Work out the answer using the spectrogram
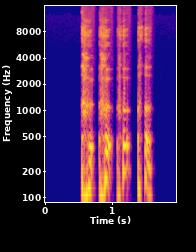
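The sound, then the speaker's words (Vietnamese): A man coughs lightly, giving a few short, quick throat-clearing coughs in close succession. The coughs are moderately loud and heard alone, with no talk. “Tổng thống Mỹ quốc ho nhẹ một tiếng, lúc này mọi người mới ngừng lại việc trao đổi.”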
